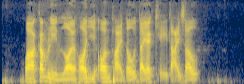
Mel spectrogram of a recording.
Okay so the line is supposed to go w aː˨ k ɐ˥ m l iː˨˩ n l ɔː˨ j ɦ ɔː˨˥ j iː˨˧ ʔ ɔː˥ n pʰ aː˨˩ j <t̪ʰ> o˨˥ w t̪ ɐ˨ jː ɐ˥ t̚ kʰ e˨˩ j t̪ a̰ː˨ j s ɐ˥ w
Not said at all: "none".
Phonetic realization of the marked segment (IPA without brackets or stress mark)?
t̪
